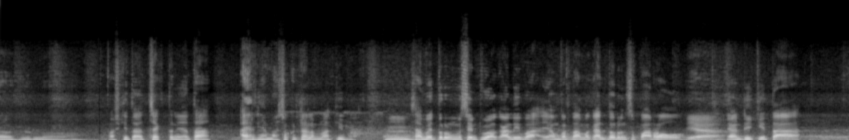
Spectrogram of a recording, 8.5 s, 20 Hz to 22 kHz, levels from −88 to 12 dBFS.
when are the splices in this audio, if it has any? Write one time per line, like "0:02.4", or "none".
0:01.0
0:02.2
0:03.8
